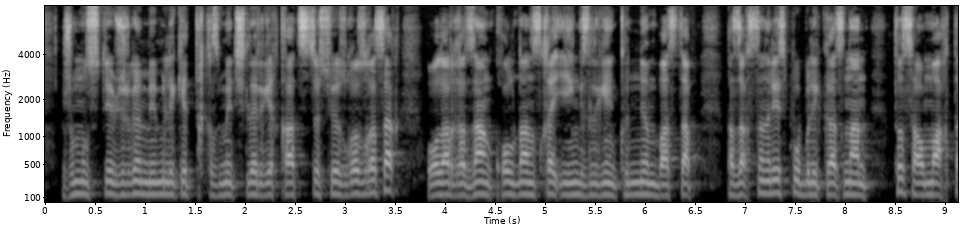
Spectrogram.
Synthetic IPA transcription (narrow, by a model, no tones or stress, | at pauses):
ʒʊməsɪst̪e̞pʒʏɾɡʲe̞nme̞mle̞kʲe̞t̪ːɪ̥k̚ʲqʰəzme̞t̪ʃɪle̞ɾɡʲe̞qʰɑt̪ə̥st̪əsɵzqʰo̞zʁɑsɑq | wo̞lˠɑɾʁɑzɑɴqʰo̞lˠd̪ɑnəsqɑʔe̞ŋɡʲɪzɪlɡʲe̞ŋkʲʰʏnːe̞nbɑst̪ɑp̚ | qʰɑzɑqst̪ɑnɾe̞spublijkɑsənɑnt̪ʰəsɑwmɑqt̪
